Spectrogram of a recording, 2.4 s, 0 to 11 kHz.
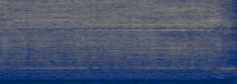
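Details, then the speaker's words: Parkside PAS 4 D7 cordless electric screwdriver during normal tightening: a steady, rather loud high motor whine with a faint squeak, as if straining under load, then winding down. Cause unclear. "Lors d'un serrage normal, on entend un léger grincement, comme si l'appareil essayait de forcer un peu, mais on verra ce que ça donne à l'usage."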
